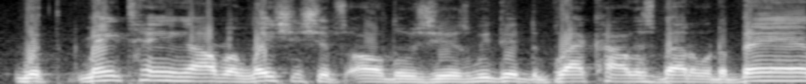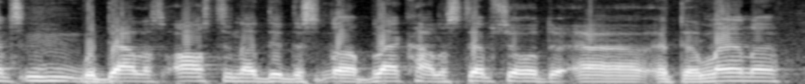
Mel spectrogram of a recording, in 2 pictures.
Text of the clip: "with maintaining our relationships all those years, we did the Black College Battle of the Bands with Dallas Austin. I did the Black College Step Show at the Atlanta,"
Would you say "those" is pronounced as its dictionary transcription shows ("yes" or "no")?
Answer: yes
